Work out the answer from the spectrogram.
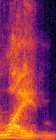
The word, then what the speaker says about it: Leicht: So it's Leicht, light like a light bulb, but it is spelled Leicht. So you can thank the Germans for that.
